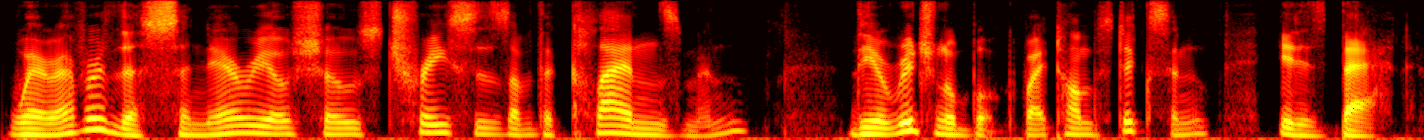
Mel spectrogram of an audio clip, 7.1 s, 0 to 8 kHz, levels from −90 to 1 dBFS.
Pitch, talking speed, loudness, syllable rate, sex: 135 Hz, 145 wpm, -21 LUFS, 4.6 syllables/s, male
